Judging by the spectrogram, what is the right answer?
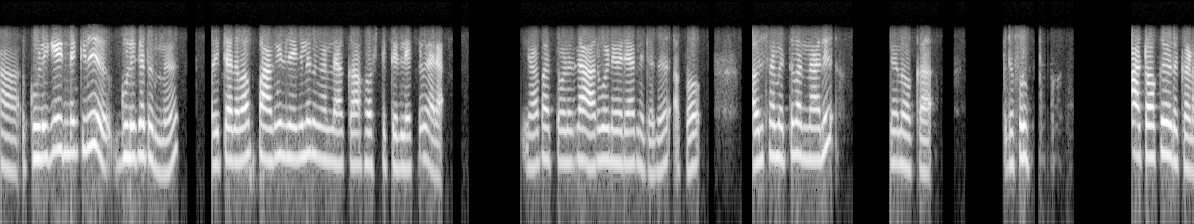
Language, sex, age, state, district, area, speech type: Malayalam, female, 18-30, Kerala, Kasaragod, rural, conversation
